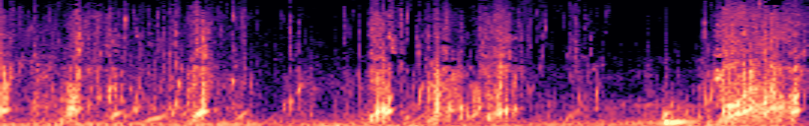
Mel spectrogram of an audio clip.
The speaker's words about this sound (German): In den Mudpots am Salton Sea brodelt und blubbert es. Mudpots, das sind eine Art zähflüssiger Geysire, ein Zeichen, dass hier Erdwärme angezapft werden könnte. You're hearing the activity underneath the surface that's coming up.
